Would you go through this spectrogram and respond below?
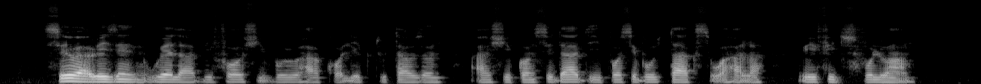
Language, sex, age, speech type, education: Nigerian Pidgin, male, 30-45, spontaneous, tertiary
